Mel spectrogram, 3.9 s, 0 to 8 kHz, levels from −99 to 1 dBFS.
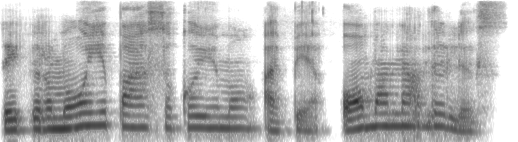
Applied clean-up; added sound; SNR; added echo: neural mask model Resemble Enhance denoiser.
